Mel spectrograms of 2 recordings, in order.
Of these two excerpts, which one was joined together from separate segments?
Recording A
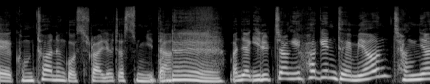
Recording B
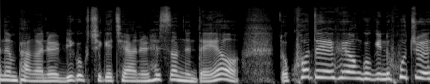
A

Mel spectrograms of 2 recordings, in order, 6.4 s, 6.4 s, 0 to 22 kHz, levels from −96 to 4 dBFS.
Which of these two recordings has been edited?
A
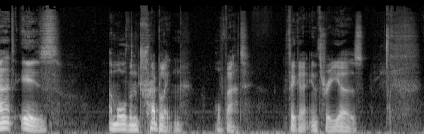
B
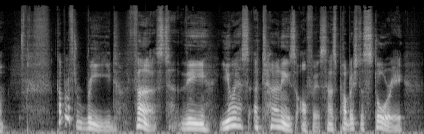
B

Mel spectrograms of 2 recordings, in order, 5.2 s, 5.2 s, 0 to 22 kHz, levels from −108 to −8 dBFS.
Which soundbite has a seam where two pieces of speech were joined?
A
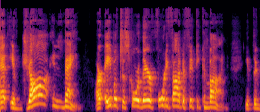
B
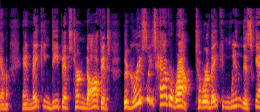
A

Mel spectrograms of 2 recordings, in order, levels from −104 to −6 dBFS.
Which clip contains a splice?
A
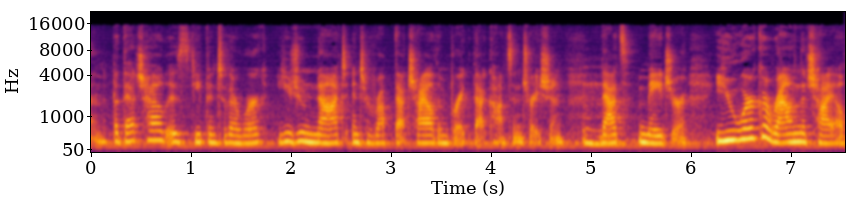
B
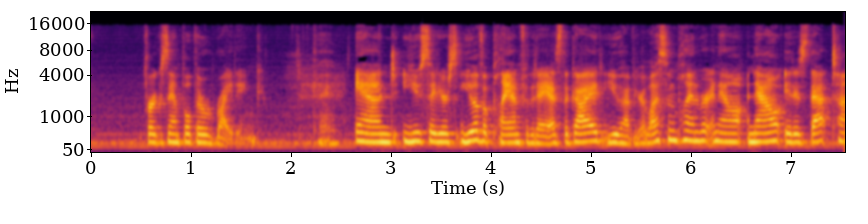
B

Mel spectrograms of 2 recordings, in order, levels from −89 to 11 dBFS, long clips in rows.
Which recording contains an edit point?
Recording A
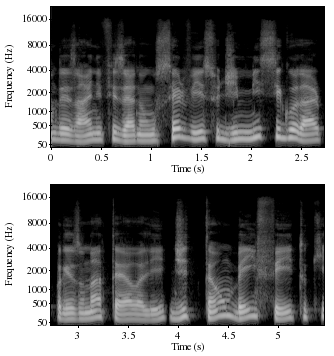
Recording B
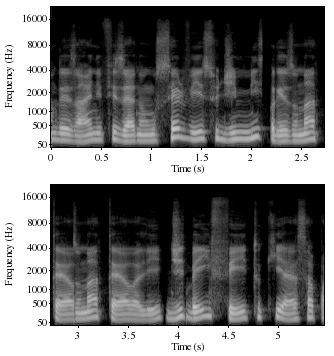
B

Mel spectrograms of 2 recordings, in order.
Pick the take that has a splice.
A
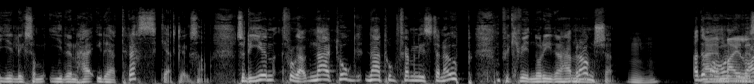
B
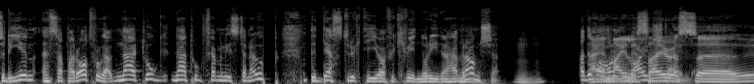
A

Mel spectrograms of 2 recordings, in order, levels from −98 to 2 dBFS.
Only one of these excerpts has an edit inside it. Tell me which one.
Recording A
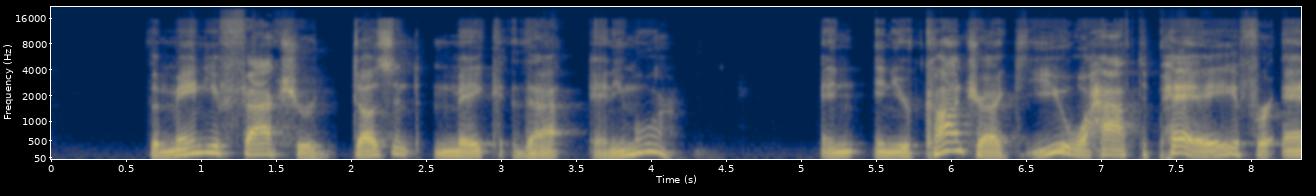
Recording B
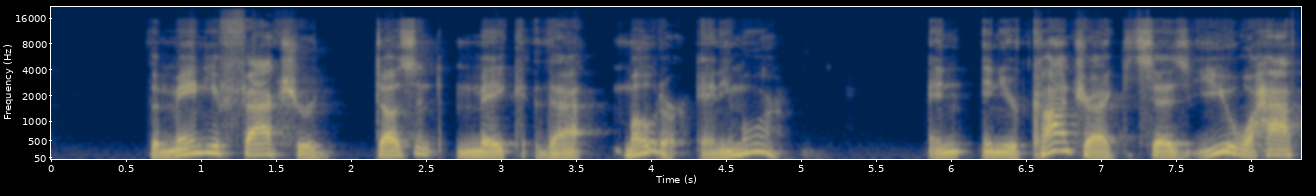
A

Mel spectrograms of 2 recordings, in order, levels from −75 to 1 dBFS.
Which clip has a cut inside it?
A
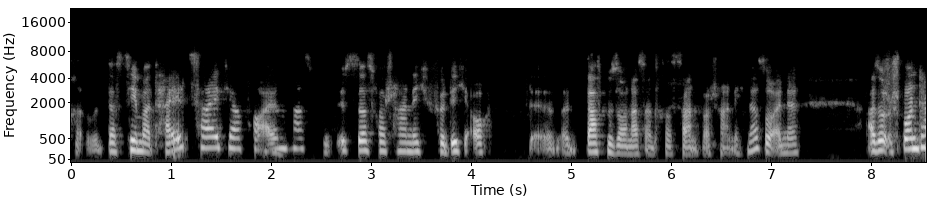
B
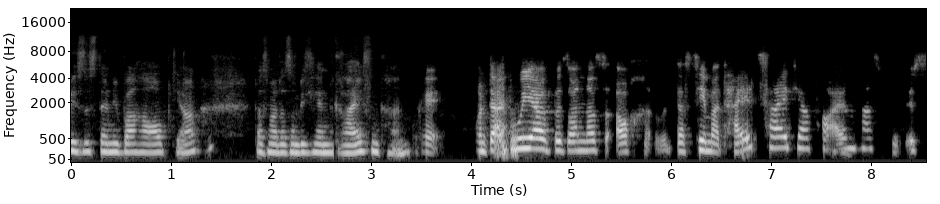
B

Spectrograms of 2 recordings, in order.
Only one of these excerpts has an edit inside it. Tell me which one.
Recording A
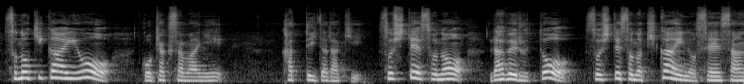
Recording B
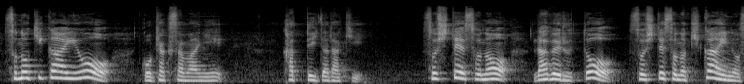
A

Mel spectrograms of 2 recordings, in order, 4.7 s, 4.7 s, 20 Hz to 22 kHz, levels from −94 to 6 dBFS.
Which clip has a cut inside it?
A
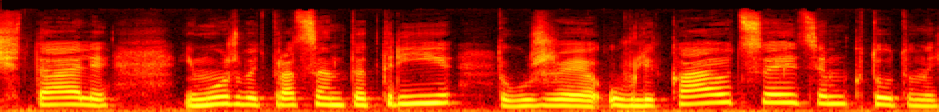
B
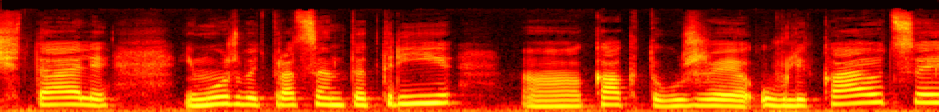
A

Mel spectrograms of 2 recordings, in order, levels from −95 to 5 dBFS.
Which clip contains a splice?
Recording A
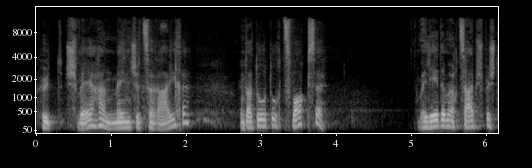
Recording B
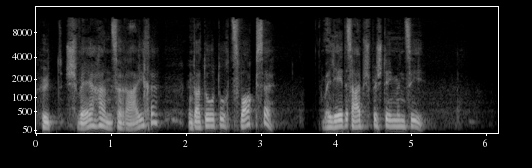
B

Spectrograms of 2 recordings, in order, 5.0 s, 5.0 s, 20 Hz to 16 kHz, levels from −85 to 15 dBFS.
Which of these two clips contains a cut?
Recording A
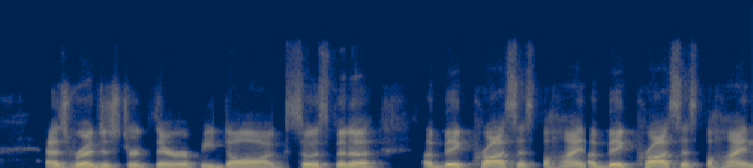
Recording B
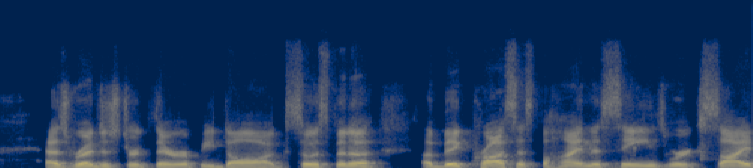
A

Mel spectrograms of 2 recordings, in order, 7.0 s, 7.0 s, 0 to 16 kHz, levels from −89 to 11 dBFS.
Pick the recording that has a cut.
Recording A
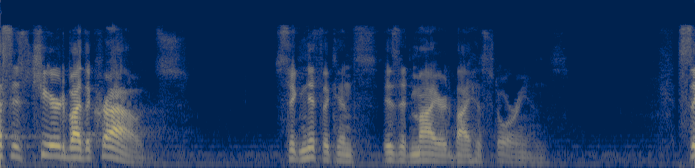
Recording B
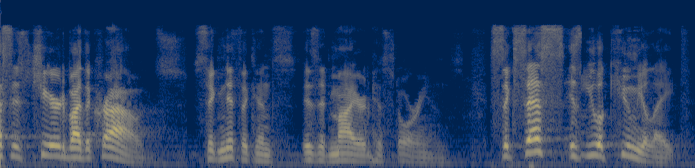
B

